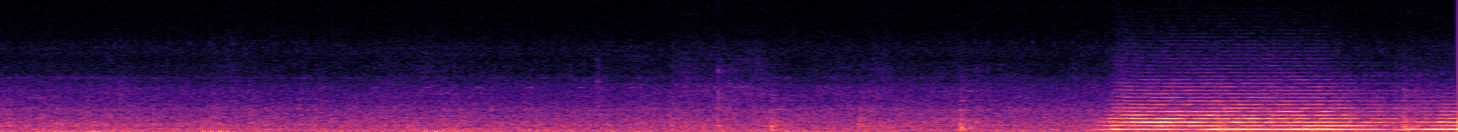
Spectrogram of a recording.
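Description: Coaches of an old DC suburban electric train, unpowered and hauled by a diesel shunter, rolling slowly past with a steady rumble of wheels on rail. About five and a half seconds in, a train horn starts suddenly: one loud, long, steady note that is still sounding at the end.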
